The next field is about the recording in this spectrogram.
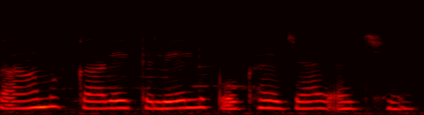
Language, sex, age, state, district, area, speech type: Maithili, female, 18-30, Bihar, Madhubani, rural, spontaneous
